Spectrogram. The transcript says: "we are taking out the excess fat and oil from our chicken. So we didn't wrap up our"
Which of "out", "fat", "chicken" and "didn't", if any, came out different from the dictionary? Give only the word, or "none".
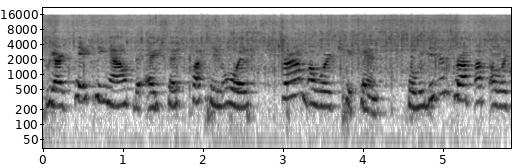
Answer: fat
